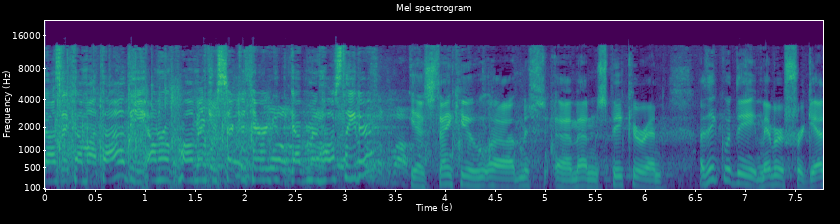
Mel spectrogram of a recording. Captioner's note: applause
